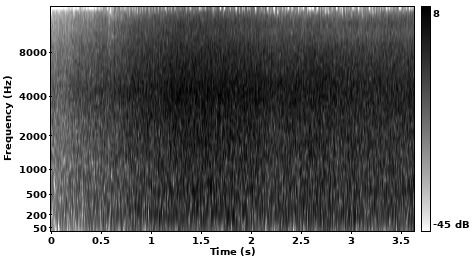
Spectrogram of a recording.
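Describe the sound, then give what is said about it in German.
The Rhine Falls in Switzerland, Europe's largest waterfall, roars steadily with hundreds of thousands of litres of foaming water per second: a dense, unbroken wash of rushing water that swells slightly at the start and then holds loud throughout, with no voices. “Hunderttausende von Litern schäumendes Wasser Sekunde für Sekunde. Der größte Wasserfall Europas gehört zu den größten Tourismusmagneten der Schweiz.”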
